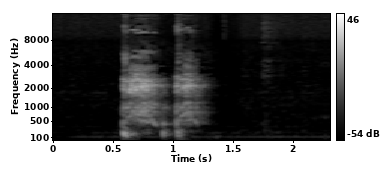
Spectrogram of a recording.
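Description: A person coughing twice in quick succession, about half a second in, over a faint steady low hum.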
